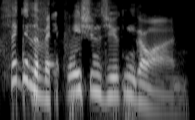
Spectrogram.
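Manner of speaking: loud, high dreamy ad pitch; infomercial voice. Pretend. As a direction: sell the dream vacation. Infomercial bit continued.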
